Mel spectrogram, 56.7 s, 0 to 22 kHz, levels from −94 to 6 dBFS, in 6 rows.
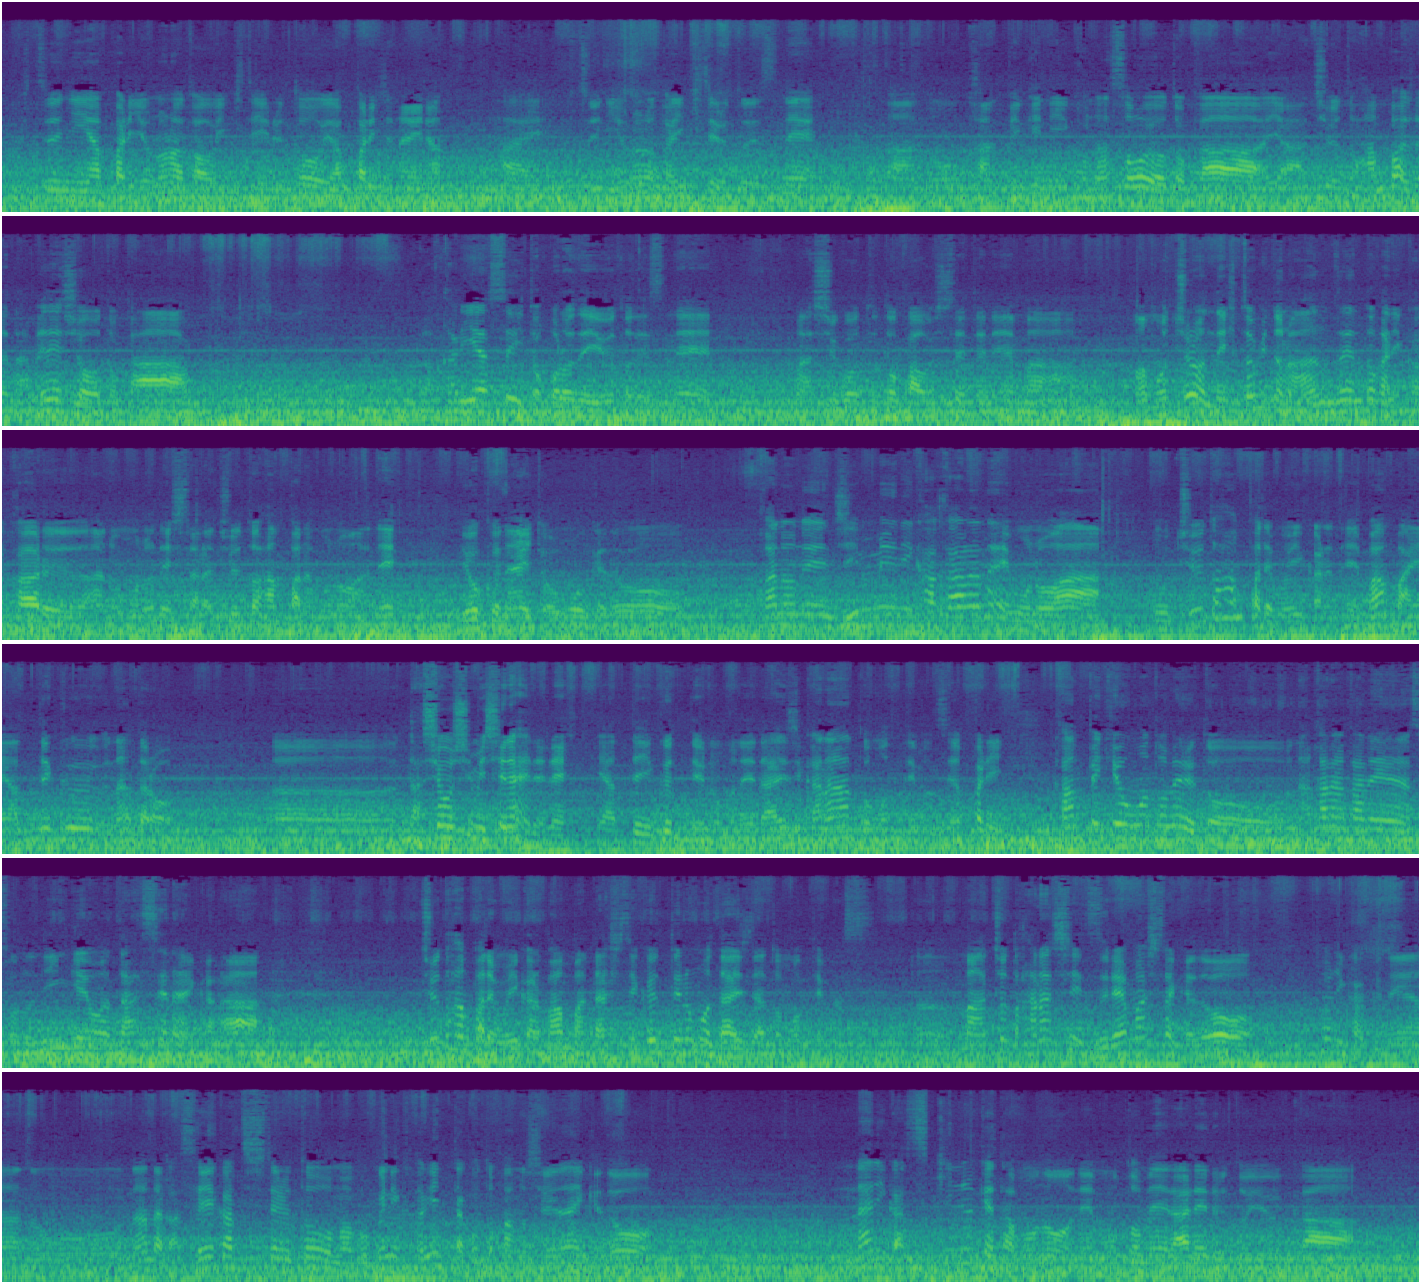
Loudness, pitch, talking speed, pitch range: -22 LUFS, 110 Hz, 375 characters per minute, 105-110 Hz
